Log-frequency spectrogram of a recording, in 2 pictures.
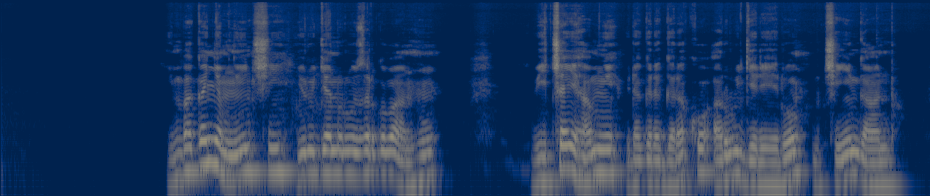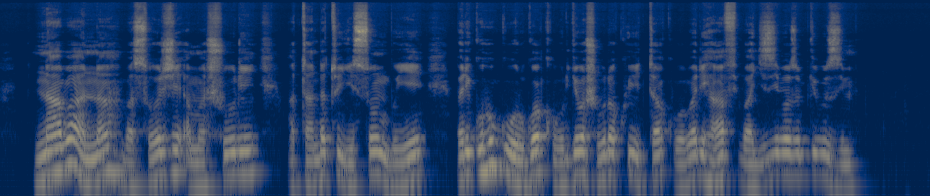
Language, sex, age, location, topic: Kinyarwanda, male, 36-49, Kigali, health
